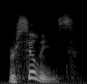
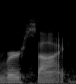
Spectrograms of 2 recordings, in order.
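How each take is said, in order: First: Said the English way, with an anglicized ending. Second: Said the French way, with the ending cut short. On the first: This is how locals here would say it. "I suppose we would say" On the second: This is how native speakers say it. "that's how the French say it. They just pretty much stop a route right there"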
